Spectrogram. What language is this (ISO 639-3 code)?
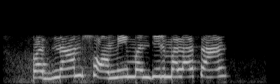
mar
